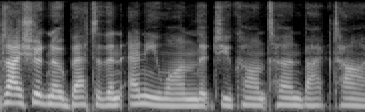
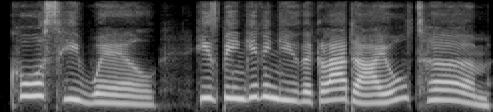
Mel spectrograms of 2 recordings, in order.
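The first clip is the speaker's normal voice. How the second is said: put-on higher teen friend voice; Lou's voice; 9 semitones higher, 5 dB louder than usual. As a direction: play the bossy best friend. Friend Lou voiced in dialogue.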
